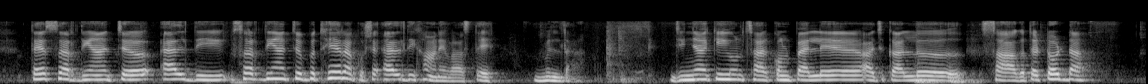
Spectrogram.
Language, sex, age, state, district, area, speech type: Dogri, female, 45-60, Jammu and Kashmir, Samba, rural, spontaneous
